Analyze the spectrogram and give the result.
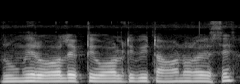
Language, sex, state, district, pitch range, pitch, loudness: Bengali, male, West Bengal, Cooch Behar, 145-150 Hz, 145 Hz, -15 LUFS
